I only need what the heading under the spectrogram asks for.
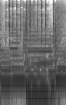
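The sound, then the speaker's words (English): A wrench ratchets in a quick, steady run of sharp clicks, fairly loud, layered over a pitched tone that steps down and back up like a cartoon sound effect. No one speaks. “Wrench.”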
